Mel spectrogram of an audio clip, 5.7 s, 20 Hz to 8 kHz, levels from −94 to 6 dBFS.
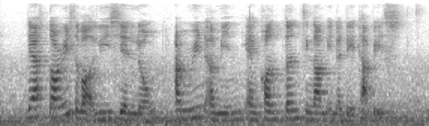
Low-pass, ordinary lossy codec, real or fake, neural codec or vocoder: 7.2 kHz; AAC, 48 kbps; real; none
